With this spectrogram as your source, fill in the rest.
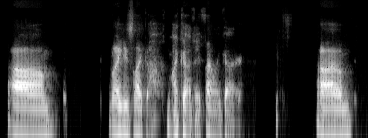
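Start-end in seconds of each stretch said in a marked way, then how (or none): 2.3-4.8 soft, muttered, under-the-breath whisper. Voicing a panicked brother muttering to himself: whispering under his breath. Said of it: "kind of whispers something under his breath".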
